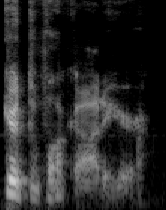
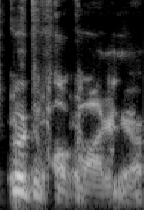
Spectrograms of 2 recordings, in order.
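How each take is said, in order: First: Said in the usual way. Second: Gruff mock impression of a friend; Quinn voice. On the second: Mimicking Quinn dismissing his retirement. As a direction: do your buddy Quinn telling you to quit it. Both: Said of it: "I'm gonna do my Quinn voice".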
